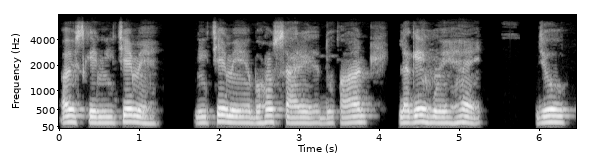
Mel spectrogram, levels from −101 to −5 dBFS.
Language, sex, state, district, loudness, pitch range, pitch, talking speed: Hindi, male, Chhattisgarh, Balrampur, -16 LUFS, 150-165 Hz, 155 Hz, 130 wpm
